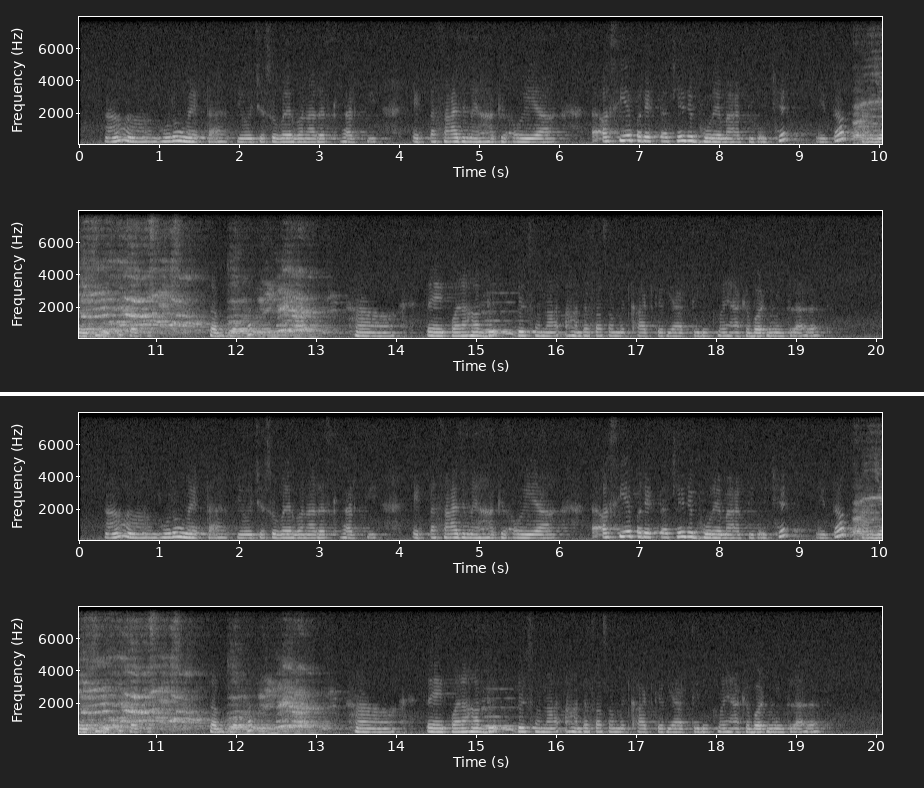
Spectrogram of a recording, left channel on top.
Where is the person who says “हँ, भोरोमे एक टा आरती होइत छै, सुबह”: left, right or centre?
Right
